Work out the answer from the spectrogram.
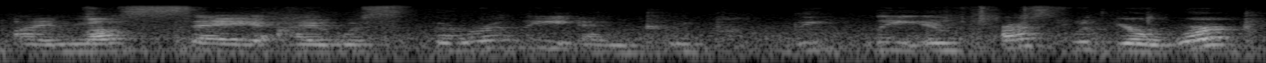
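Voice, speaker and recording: A woman playing an effusive, gushing schoolteacher with emphatic, deliberate phrasing in an amateur stage play reading. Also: mid-range voice, lightly acted. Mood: impressed. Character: effusive, gushing schoolteacher praising her students. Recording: distant mic, clearly noisy live room.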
